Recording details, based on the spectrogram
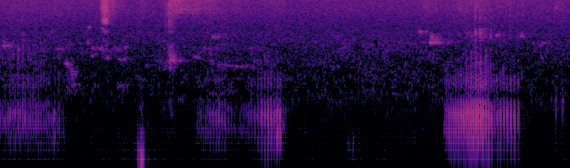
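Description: Soft, low, rattling breaths repeating every couple of seconds, a louder one near the end; a sleeping cat snoring, harmless.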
